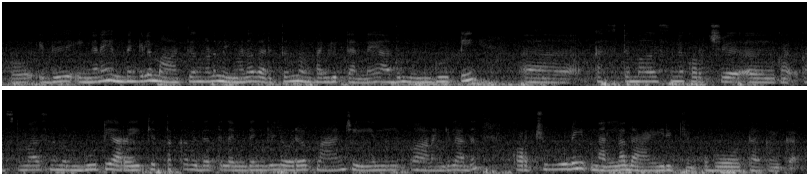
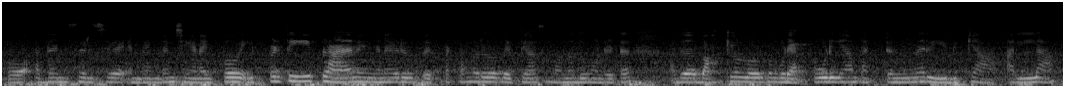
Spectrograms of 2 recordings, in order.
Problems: constant background noise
